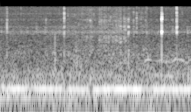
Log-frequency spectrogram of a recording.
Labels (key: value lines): label: anthrophony, boat engine
recorder: HydroMoth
